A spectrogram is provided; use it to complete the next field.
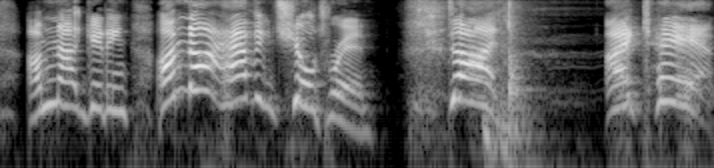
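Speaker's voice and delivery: mad, getting heated. Complaining that even the dogs prefer someone else: mad and heated. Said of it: "I'm mad".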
